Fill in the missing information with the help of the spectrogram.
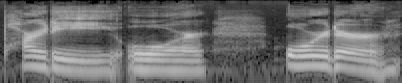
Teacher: they become self-conscious about that flap T especially before an R like party or order it's a d but it's the same sound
